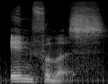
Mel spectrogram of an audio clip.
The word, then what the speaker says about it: infamous: it happens twice so practice with me infamous and don't forget the stress is on the first syllable here in infamous the other problem with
